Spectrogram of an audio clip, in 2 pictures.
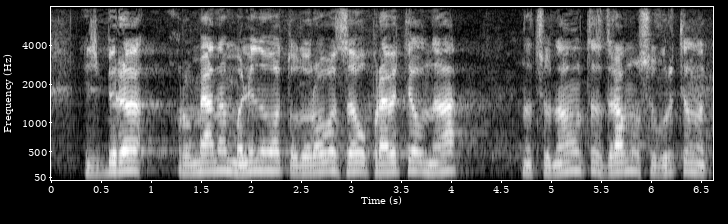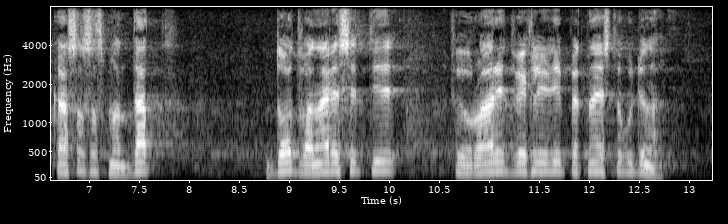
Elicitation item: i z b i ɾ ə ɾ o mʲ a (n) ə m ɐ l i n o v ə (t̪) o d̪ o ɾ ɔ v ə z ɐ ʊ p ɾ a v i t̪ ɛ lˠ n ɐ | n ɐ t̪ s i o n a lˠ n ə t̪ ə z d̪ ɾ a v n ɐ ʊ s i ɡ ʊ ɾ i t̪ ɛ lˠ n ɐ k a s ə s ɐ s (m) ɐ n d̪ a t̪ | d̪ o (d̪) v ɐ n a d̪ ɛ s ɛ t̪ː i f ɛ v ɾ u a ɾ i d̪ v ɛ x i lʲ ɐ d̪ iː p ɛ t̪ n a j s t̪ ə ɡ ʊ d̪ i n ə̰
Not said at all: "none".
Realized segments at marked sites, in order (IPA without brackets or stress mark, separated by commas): n, t̪, m, d̪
